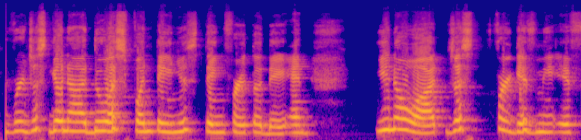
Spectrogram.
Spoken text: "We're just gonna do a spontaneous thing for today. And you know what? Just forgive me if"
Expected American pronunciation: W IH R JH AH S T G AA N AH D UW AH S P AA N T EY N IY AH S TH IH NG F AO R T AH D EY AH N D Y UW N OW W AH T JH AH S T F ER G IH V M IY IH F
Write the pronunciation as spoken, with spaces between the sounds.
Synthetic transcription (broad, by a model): W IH R JH AH S T G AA N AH D UW AH S P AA N T EY N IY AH S T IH NG F AO R T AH D EY AH N D Y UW N OW W AH T JH AH S T F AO G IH V M IY IH F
